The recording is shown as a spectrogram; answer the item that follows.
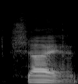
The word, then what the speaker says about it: Cheyenne: what's the capital of wyoming uh pronounce it cheyenne cheyenne i don't know sheam warriors at little bighorn and defeated american general custard cheyenne oh there you go cheyenne thank you samayo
